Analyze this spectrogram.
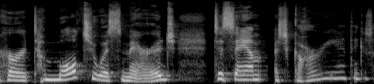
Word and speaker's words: Asghari: She talks about her tumultuous marriage to Sam Asghari, I think is how you pronounce it.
